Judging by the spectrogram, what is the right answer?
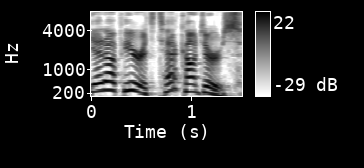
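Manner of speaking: very high, far-carrying yell. Voicing a woman calling everyone up from the valley: yelling down the valley. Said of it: "she just yells out down the valley".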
